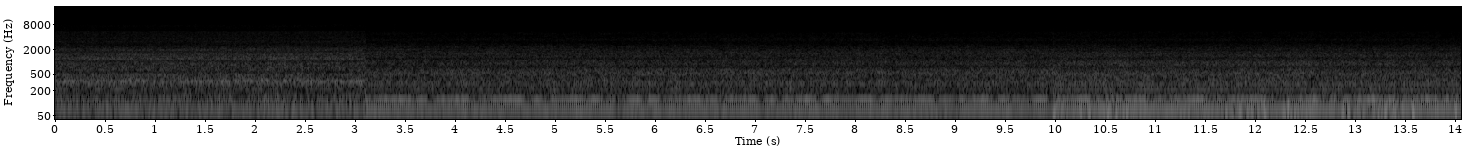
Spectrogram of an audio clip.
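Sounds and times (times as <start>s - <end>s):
machine hum with rushing noise: 0.0s - 4.4s, 8.4s - 14.0s.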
